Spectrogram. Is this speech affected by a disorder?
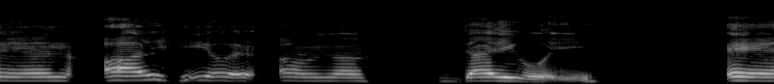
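Yes: cerebral palsy.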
